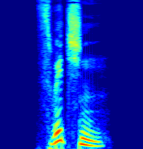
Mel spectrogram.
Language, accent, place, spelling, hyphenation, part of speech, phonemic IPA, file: German, Germany, Berlin, switchen, swit‧chen, verb, /ˈsvɪt͡ʃn̩/, De-switchen.ogg
- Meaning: to code-switch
